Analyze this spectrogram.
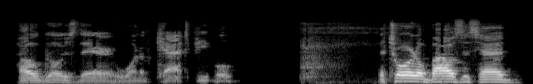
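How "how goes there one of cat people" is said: very low, rough, gruff orc voice. Narrating a fantasy scene, voicing an orc greeting you, gruff orc voice. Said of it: "Both of them have very gruff voices".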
